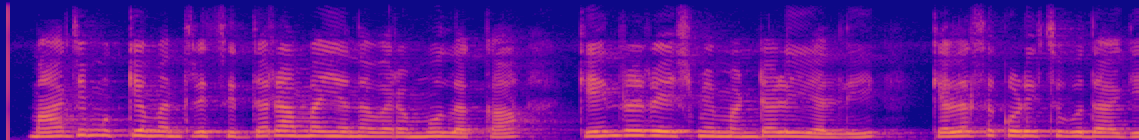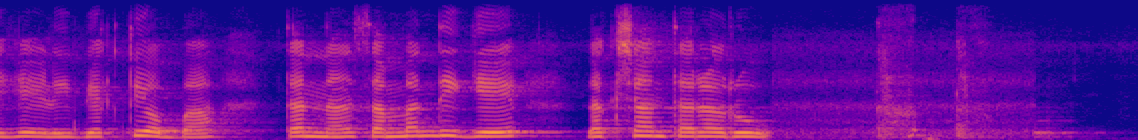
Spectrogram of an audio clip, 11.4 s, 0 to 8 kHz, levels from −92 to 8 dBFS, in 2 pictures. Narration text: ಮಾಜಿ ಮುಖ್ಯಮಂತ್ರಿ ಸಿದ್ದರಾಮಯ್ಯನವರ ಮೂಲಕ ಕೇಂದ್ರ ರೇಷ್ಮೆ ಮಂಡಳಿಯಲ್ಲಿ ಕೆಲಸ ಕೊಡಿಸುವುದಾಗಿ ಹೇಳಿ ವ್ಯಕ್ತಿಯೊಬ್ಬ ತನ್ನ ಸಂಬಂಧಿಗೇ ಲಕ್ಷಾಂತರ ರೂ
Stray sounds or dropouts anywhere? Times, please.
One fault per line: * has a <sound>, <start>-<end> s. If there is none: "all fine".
* has a cough, 10.1-10.8 s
